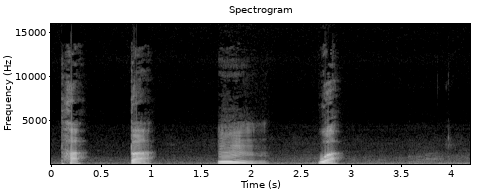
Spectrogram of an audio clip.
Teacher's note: Bilabial, using both lips.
